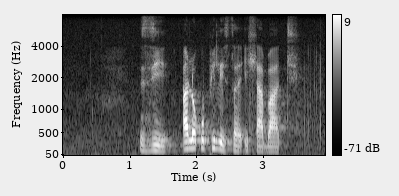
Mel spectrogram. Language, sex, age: Xhosa, male, 20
